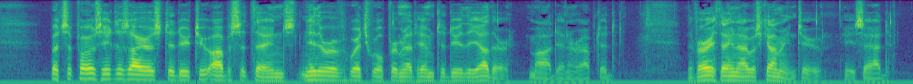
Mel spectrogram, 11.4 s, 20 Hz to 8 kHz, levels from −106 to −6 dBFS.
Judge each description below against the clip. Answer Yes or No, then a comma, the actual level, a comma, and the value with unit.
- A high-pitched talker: No, low, 105 Hz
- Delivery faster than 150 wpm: Yes, average, 160 wpm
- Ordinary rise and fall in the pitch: No, wide, 7.0 semitones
